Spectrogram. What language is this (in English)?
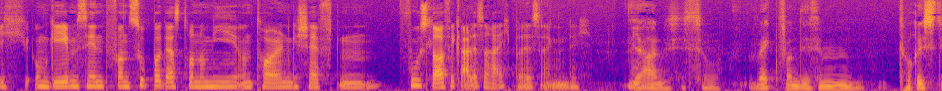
German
